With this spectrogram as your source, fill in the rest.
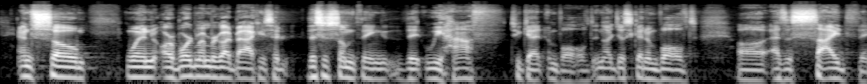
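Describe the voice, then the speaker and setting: With a Mexican accent, a man speaks at a moderate pace in a fairly low pitch and fairly even intonation, on a very clean recording against a silent background. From Mexico. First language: Spanish. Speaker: missions ministry leader, former pastor. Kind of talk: sermon.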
